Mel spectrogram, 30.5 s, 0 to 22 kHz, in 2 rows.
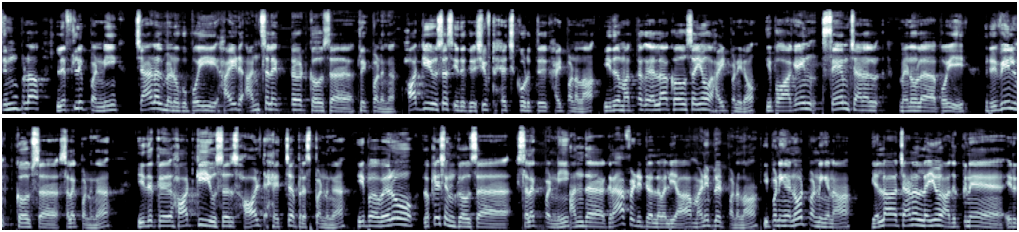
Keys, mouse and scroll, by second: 1.5 click, 7.2 ctrl+z, 8.5 shift+h, 11.3 click, 11.5 shift+h, 12.7 click, 13.8 shift+h, 16.1 click, 18.5 ctrl+z, 19.3 alt+h, 23.6 click, 24.1 shift+click, 24.5 shift+click, 25.4 shift+h, 28.0 click, 28.3 g.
